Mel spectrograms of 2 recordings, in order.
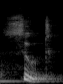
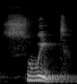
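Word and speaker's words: suite: second syllable so Hotel a related word is sweet this means a set of connected rooms in a hotel and this is wrongly pronounced by many people as suit but it's sweet like when you eat a piece of candy sweet and while we're on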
